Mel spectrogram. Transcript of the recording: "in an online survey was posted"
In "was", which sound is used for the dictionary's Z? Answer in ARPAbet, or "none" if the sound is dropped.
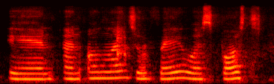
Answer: S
